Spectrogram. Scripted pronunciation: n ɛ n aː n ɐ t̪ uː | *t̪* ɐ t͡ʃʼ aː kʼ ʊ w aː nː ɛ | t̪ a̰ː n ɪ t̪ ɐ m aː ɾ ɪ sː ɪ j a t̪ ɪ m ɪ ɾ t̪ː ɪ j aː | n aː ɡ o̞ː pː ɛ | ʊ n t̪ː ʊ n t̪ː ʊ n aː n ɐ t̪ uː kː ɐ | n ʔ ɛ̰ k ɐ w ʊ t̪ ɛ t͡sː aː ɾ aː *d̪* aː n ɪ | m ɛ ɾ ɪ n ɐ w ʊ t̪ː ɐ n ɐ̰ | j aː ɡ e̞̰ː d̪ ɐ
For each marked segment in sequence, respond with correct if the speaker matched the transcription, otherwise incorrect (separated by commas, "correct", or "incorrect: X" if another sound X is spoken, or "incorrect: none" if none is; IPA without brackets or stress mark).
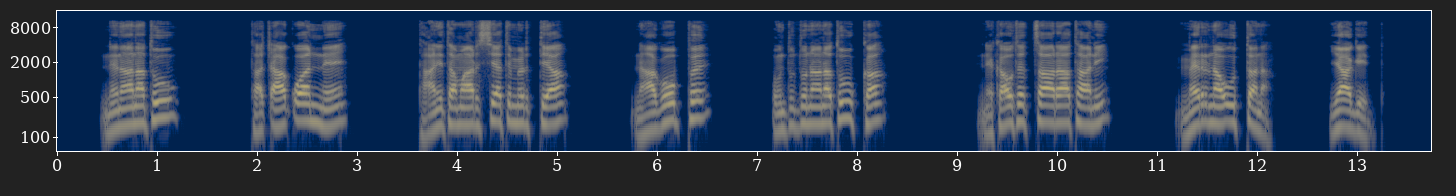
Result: correct, incorrect: t̪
